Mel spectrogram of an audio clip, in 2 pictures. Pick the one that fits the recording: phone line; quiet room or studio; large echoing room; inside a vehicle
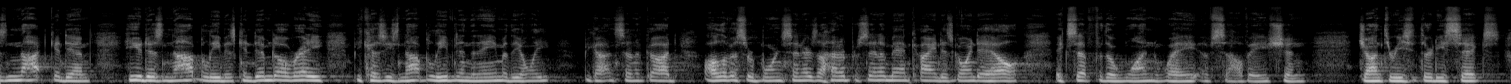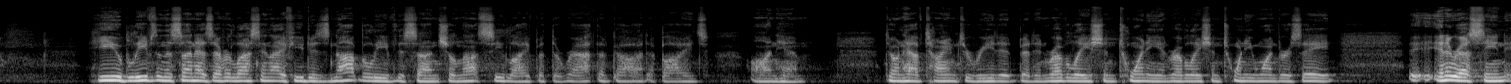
large echoing room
